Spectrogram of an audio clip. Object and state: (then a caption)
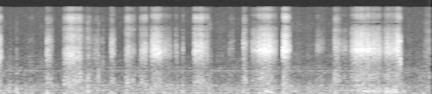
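Pencil writing on a paper notebook page. A wooden graphite pencil writes Korean letters on a flat, solid lined paper notebook page, making bright, dry scratching strokes. The strokes come in short bursts separated by brief pauses, with very little low-end body.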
